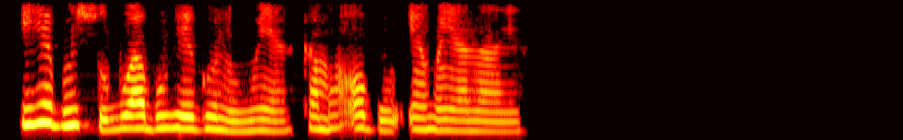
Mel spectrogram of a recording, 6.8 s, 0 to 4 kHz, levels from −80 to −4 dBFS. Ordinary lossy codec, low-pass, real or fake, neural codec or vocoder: none; 3.6 kHz; real; none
